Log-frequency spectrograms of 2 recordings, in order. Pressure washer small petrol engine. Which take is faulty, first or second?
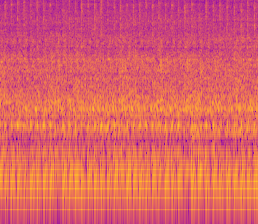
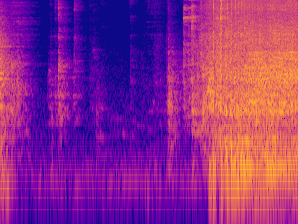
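first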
